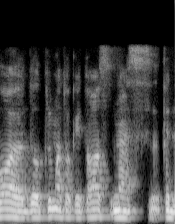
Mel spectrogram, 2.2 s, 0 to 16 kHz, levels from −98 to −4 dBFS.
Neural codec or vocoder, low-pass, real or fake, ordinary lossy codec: none; 7.2 kHz; real; AAC, 96 kbps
